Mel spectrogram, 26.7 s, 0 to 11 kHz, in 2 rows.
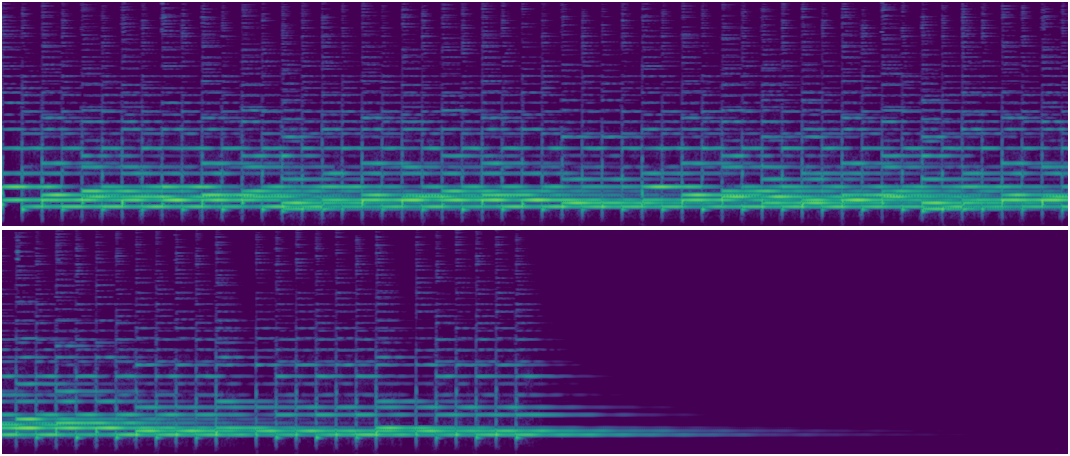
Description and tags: plucked harp2
plucked-harp, synthesizer, harp, stringed, plucked-electronic-harp, electronic, electronic-harp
